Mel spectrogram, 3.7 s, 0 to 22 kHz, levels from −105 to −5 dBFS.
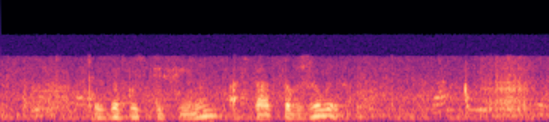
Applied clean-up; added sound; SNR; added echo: none; none; none; none.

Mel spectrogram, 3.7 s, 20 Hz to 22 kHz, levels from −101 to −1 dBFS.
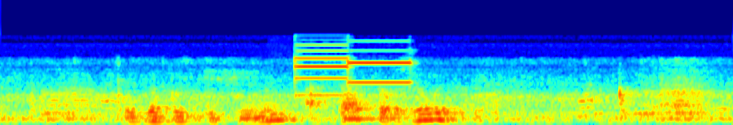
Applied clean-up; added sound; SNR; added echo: none; Alarm; -5 dB; reverberation time 0.4 s.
